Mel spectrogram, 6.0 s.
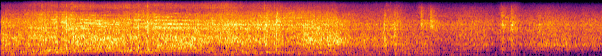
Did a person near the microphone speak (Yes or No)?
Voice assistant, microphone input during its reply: No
